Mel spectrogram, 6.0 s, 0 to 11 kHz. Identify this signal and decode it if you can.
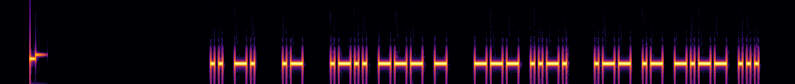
Morse code, heard as a keyed tone, about 40 wpm, 700 Hz. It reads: IN A LOT OF WAYS
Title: Sets of 5 Words Encore 40wpm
